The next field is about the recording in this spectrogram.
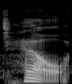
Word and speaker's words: Toelle: I've got Brad and Pamela Toelle, and I learned early on in the interview that I've been mispronouncing their last name as long as I've been them. It's spelled T-O-E-L-L-E, and I guess it was, in my mind, it's like things in San Antonio or Texas, you know, where it's spelled a certain way and you try to pronounce it that way and then you don't pronounce it that way.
